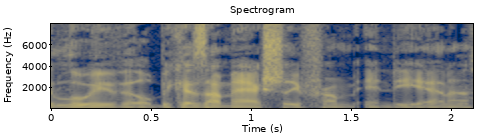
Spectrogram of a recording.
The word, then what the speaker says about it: Louisville: And they're like, "You're not saying it right. It's Louisville."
